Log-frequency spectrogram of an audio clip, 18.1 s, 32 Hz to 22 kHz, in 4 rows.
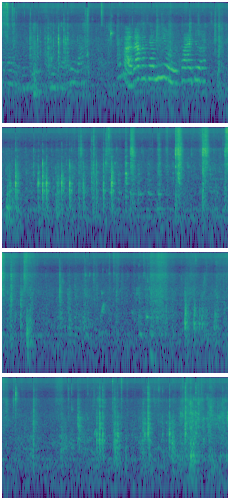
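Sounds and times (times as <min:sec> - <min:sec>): rabbits moving in cage: 0:03.0 - 0:18.0.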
